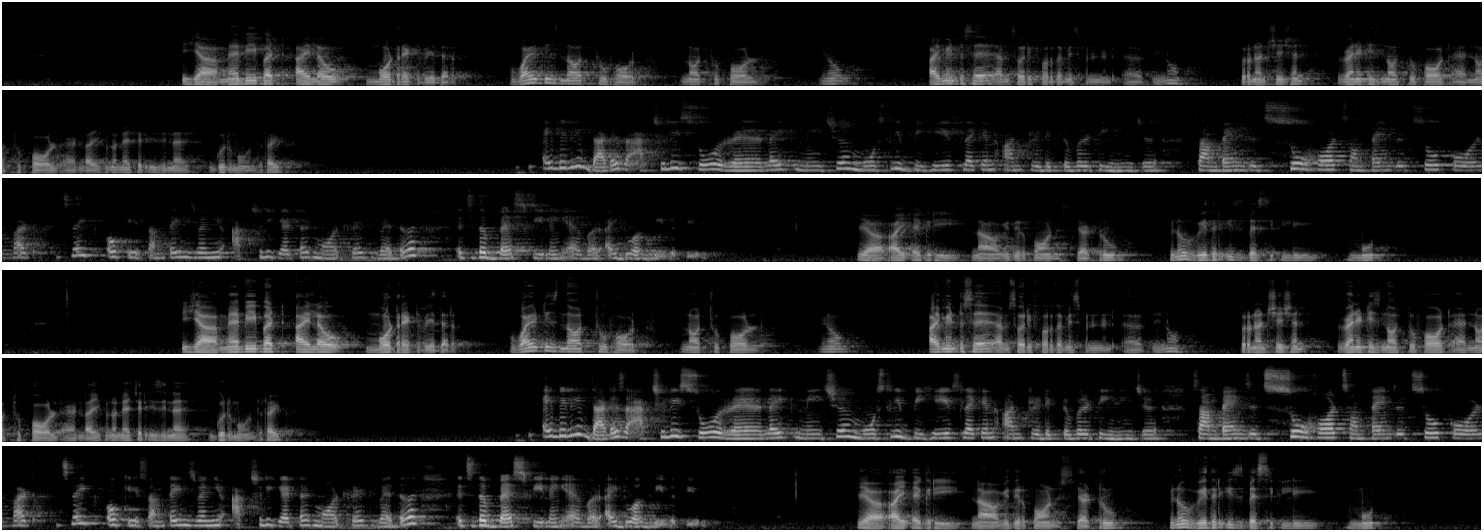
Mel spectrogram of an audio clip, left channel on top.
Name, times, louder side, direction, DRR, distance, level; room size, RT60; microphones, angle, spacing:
voice 1, 1.8-4.5 5.1-6.4 6.8-7.6 8.2-8.5 9.3-11.8 12.4-13.0 13.4-17.6 38.1-40.8 41.3-42.8 43.0-43.3, right 3 dB, 65° right, 14 dB, 1.3 m, -31 dB
voice 2, 20.2-36.6, right 4 dB, 80° right, 12 dB, 0.9 m, -30 dB
27.5 x 21.0 x 6.7 m, 0.72 s
head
